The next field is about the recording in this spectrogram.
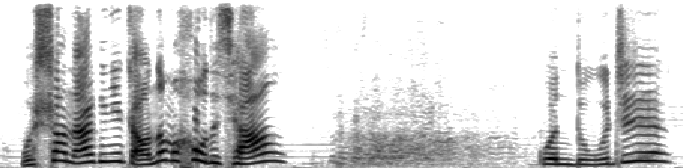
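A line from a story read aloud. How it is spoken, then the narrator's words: Angry shout. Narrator (Chinese): 郭大侠听了更生气了，也喊道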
